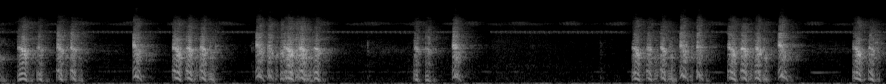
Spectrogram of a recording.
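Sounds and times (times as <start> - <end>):
vervet monkey uttering throaty pulsed chattering calls: 0.0 - 3.4, 6.3 - 8.8
thin high insect hum: 0.0 - 8.8.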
